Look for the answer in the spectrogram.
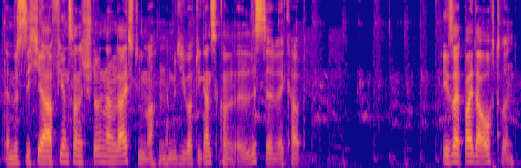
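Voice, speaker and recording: Excitable joking man hosting a game video. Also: medium pitch, fast, soft background music. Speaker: let's play host. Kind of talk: casual gaming commentary.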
